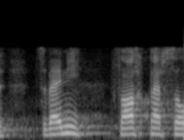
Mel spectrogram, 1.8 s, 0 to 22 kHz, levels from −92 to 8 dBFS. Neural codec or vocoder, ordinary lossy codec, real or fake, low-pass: codec, 16 kHz, 8 kbps, FunCodec, trained on Chinese and English, 25 frames a second; none; fake; 5.4 kHz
